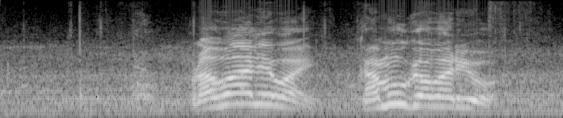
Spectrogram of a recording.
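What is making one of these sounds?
A young man shouts angrily nearby.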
